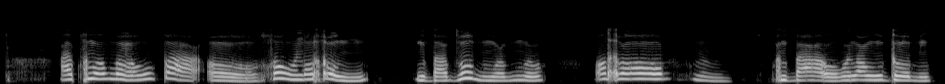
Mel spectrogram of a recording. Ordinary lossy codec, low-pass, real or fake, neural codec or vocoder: none; 5.4 kHz; fake; autoencoder, 44.1 kHz, a latent of 192 numbers a frame, MeloTTS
